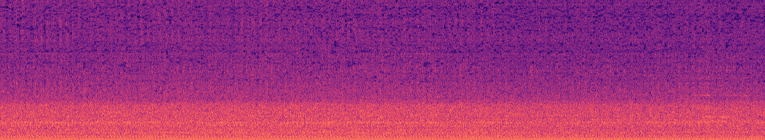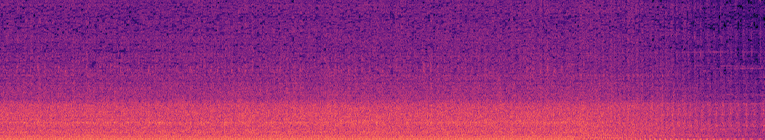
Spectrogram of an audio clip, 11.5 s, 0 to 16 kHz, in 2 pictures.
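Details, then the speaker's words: Yard Machines/MTD lawn tractor, 20.5HP Briggs & Stratton twin, after new starter, solenoid and battery: steady, even drone at constant speed for ten seconds, then clean shutdown; runs healthy, no-start fixed. "should we put the new starter on new battery and problem solved it starts up that engine sounds really good"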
